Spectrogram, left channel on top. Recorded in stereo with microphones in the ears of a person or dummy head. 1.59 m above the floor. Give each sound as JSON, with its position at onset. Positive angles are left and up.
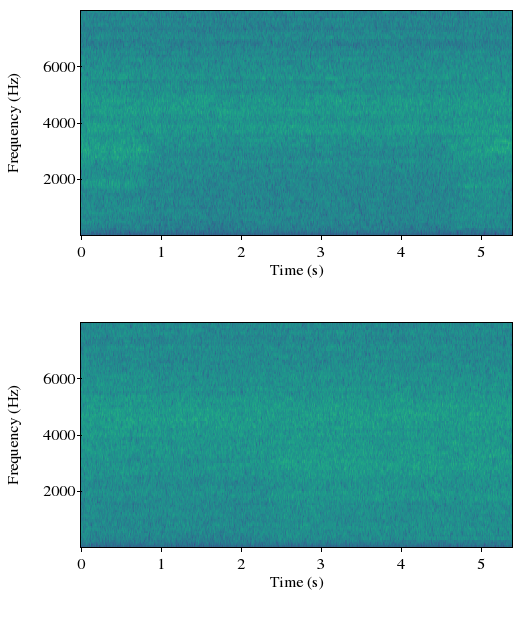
{"t": 0.0, "sound": "running water", "side_deg": -15, "distance_m": 2.0}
